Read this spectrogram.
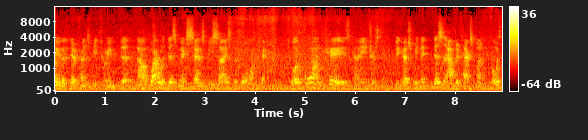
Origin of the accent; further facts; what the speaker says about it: North Carolina, United States; I'm from North Carolina.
